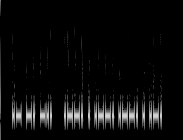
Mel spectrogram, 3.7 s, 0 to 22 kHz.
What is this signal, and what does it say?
Morse code, heard as a keyed tone, about 33 wpm, 700 Hz. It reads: AND PEPPER
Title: Speed-Racing - Sets of 5 Words 35wpm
